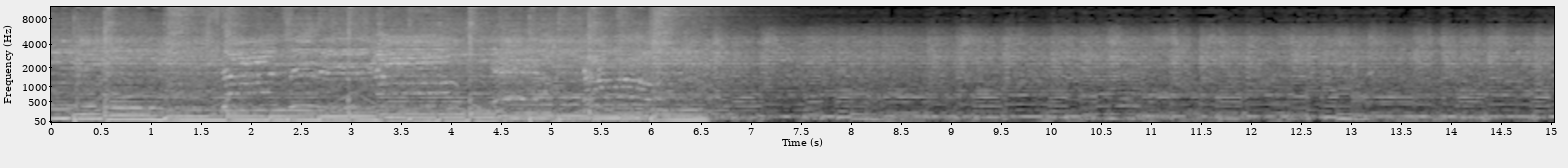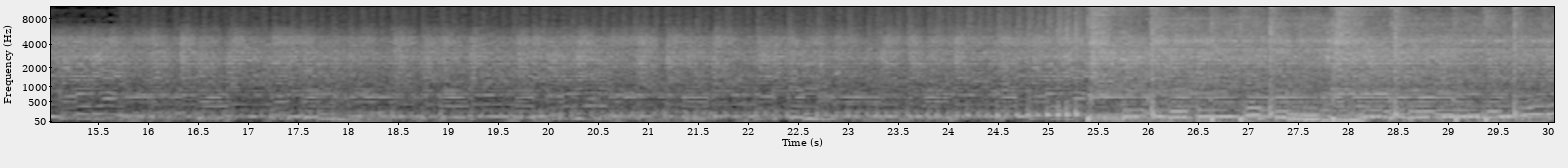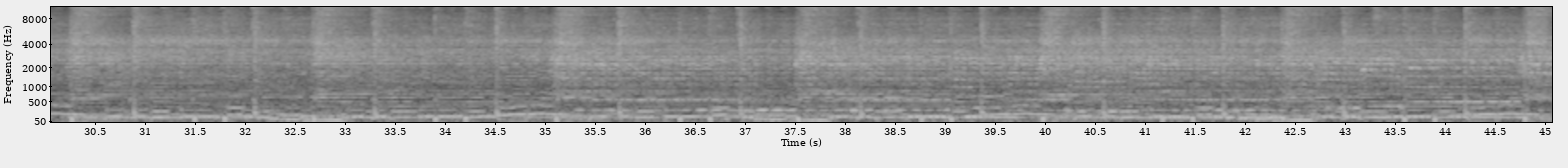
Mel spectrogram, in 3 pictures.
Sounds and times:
Music: 0:00.0 - 0:45.0.

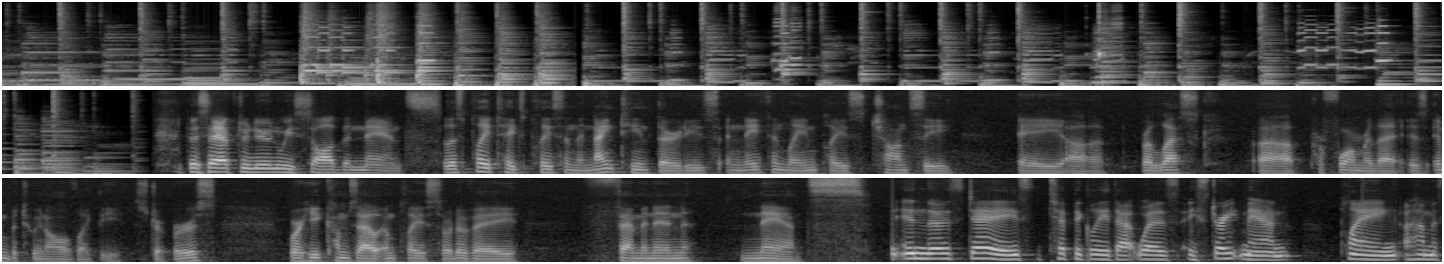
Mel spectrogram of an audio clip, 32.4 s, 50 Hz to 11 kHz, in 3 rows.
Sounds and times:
Speech: 0:12.2 - 0:23.2, 0:23.8 - 0:32.4.

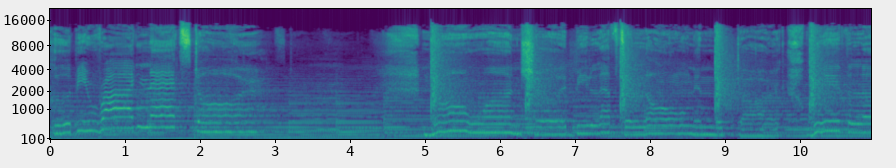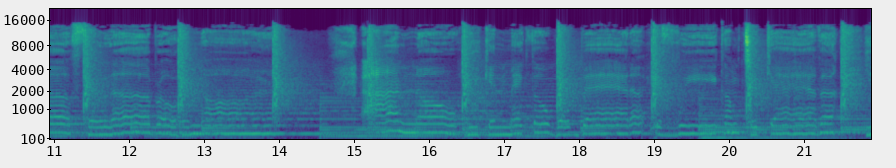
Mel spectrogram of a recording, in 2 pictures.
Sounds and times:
Music: 0:00.0 - 0:21.9.

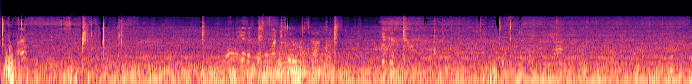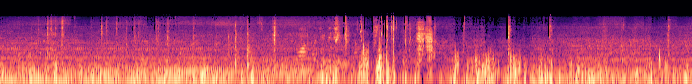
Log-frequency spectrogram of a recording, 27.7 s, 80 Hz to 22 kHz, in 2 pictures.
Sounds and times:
Boat, Water vehicle: 0:00.0 - 0:27.6
Speech: 0:00.3 - 0:00.6, 0:04.5 - 0:06.7, 0:10.4 - 0:11.4, 0:19.8 - 0:21.3.

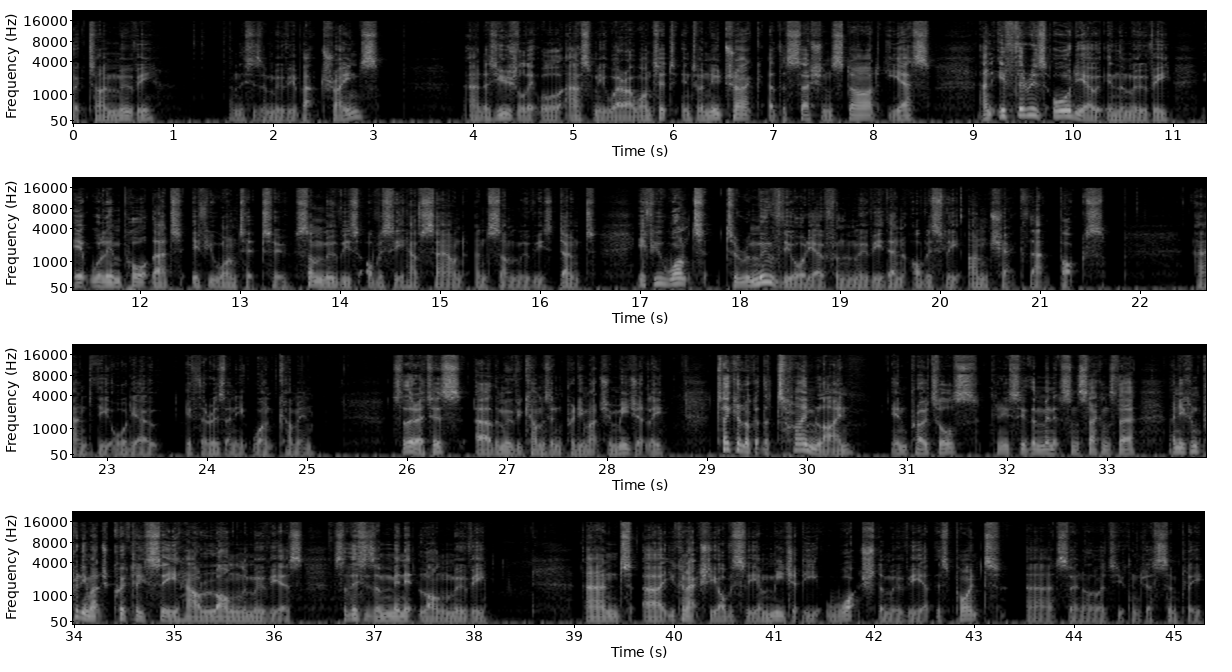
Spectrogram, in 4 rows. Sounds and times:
Speech: 0:00.0 - 0:00.9, 0:01.5 - 0:03.1, 0:03.9 - 0:21.7, 0:22.5 - 0:25.1, 0:25.8 - 0:38.2, 0:39.1 - 0:45.3.

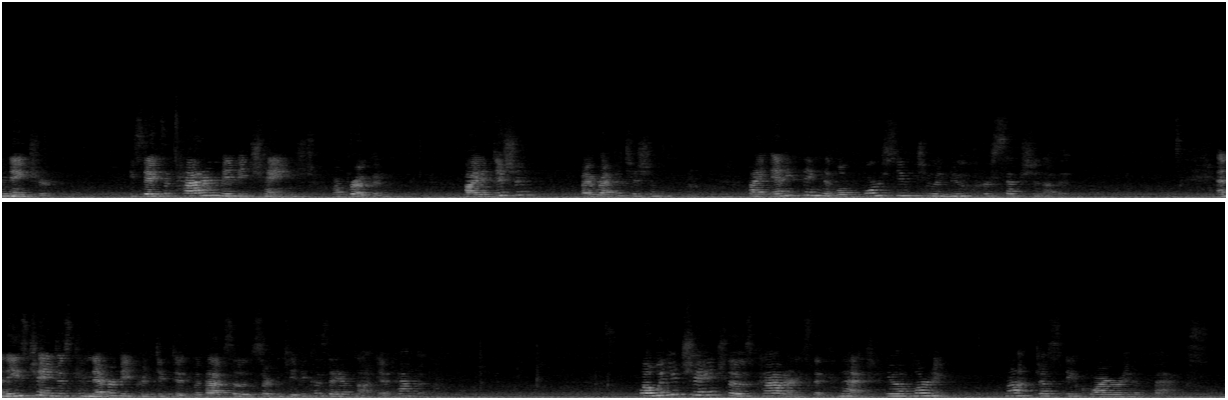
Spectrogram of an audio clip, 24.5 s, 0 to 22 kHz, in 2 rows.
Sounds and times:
Female speech, woman speaking: 0:00.0 - 0:00.6, 0:01.3 - 0:04.0, 0:04.6 - 0:06.8, 0:07.5 - 0:10.7, 0:12.2 - 0:16.6, 0:18.6 - 0:24.3
Narration, monologue: 0:00.0 - 0:24.4.

